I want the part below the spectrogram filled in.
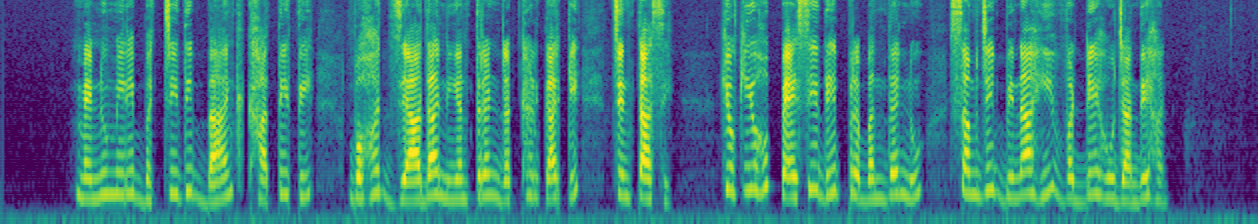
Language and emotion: Punjabi, fearful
